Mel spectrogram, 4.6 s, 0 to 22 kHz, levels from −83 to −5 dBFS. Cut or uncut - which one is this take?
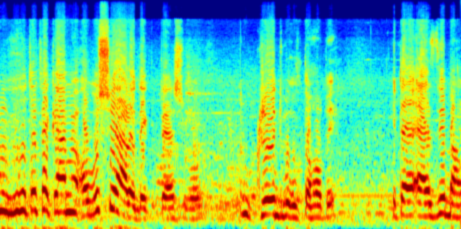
cut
